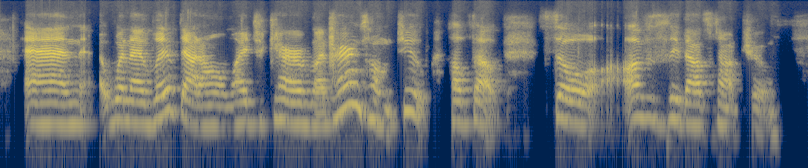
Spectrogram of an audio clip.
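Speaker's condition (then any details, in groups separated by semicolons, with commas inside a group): Cerebral palsy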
